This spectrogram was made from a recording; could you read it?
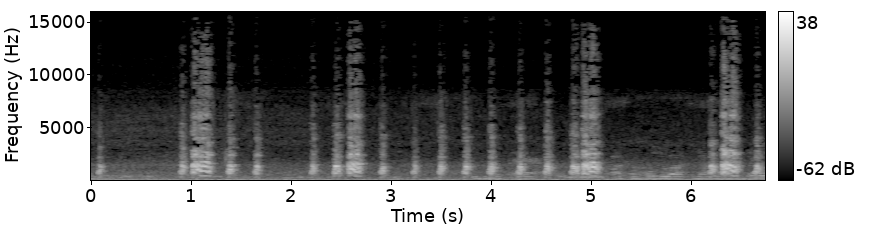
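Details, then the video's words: Korean native chickens: a run of short, rapid, throaty clucks and louder cackling notes, roughly two to three per second with bursts of stronger calls, no rooster crow heard. "닭 울음소리☆☆☆ 재래 토종닭 korean native chicken 자연의 소리!!! 수탉 울음소리 꼬끼요~~~ 암탉 울음소리 꼬꼬꼬댁!!! 꼬꼬!!!"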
